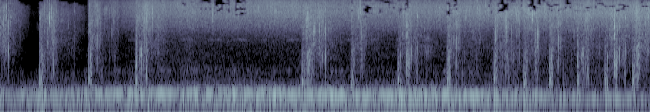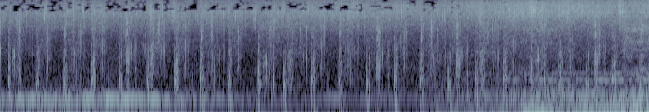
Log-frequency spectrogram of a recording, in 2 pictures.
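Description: Footsteps crunch through dry grass and brush outdoors.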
